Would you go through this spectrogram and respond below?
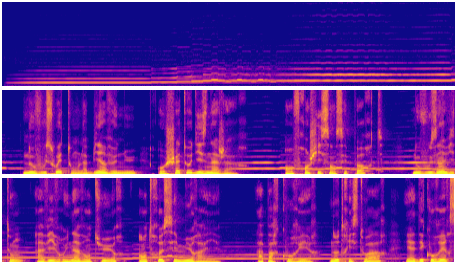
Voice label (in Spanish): audioguia frances; Ruta audioguiada; Français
